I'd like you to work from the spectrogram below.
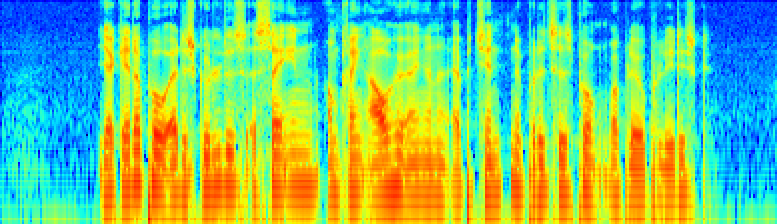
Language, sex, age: Danish, male, 24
